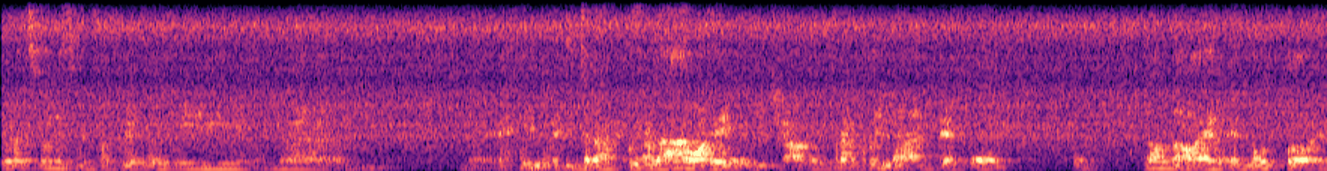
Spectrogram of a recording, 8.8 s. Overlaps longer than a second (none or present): present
